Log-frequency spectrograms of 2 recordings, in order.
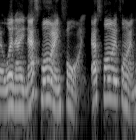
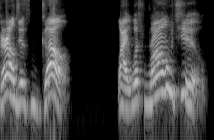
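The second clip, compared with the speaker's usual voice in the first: put-on loud yelling. Retelling yelling at a character on the TV: imitating own yelling at TV. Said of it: "I really was yelling at her".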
